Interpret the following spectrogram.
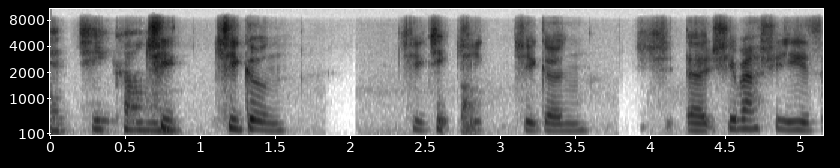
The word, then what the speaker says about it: Qigong: And what about Chai Kung? Is it Shibashi? Is that how you say it? Qigong.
